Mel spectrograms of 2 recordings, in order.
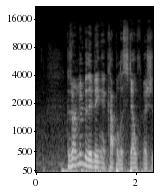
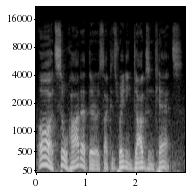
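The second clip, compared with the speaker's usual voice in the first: put-on American accent; 3 semitones higher, 3 dB louder than usual. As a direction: imitate a German faking an American accent. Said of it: "he's putting on an American accent".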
